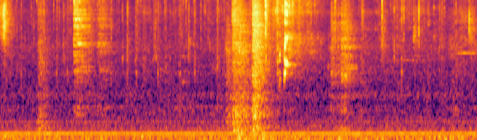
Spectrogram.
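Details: Indoor clatter of objects being moved, a few sharp clinks and a rustling burst midway, over a steady low electrical hum; no animal voice.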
